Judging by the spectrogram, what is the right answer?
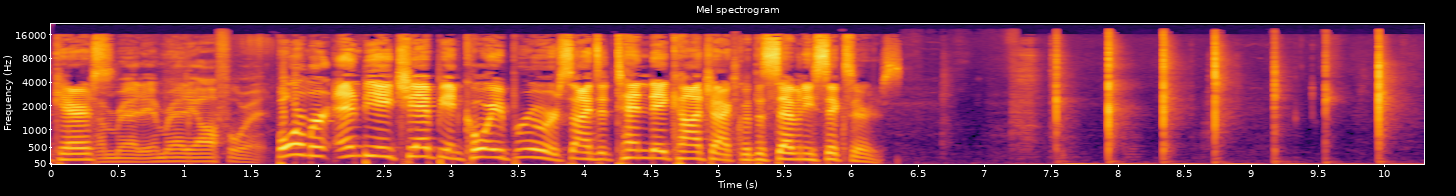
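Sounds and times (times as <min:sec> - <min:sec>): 
speech: 0:00.0 - 0:06.4
single hand clap: 0:07.5 - 0:10.2.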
